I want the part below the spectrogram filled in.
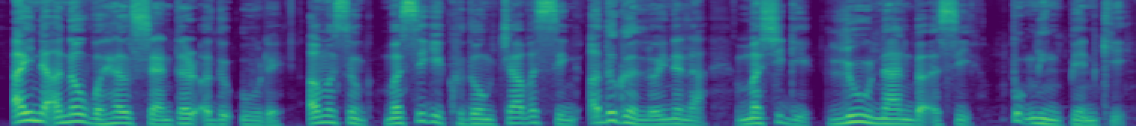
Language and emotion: Manipuri, happy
